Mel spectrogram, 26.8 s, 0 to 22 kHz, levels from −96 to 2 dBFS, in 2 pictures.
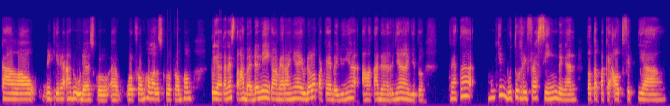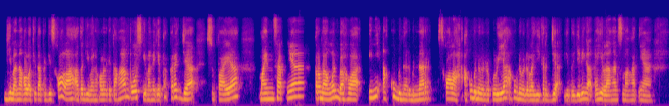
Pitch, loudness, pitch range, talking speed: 185 Hz, -21 LUFS, 175-210 Hz, 150 wpm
